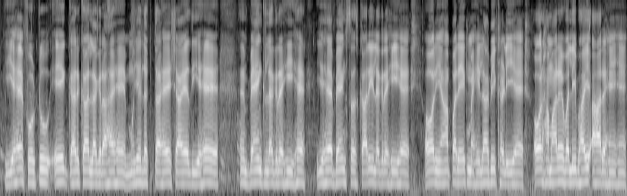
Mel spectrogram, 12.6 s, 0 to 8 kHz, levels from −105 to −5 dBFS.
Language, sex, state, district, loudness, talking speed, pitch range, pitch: Hindi, male, Uttar Pradesh, Jyotiba Phule Nagar, -20 LUFS, 180 wpm, 135-145 Hz, 140 Hz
